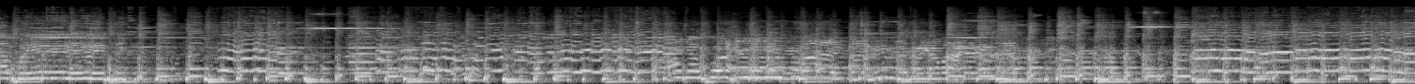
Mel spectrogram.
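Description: Moroccan aita zaariya folk music played live: a violin held upright carries the melody over a steady hand-drum beat.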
